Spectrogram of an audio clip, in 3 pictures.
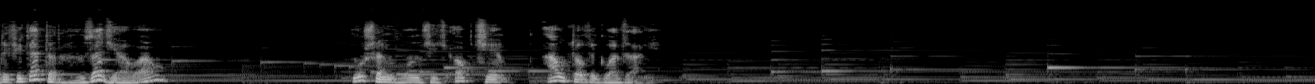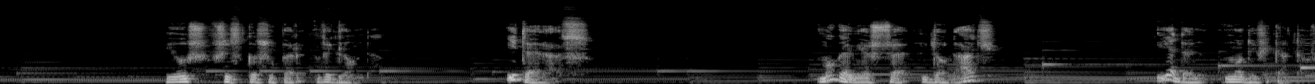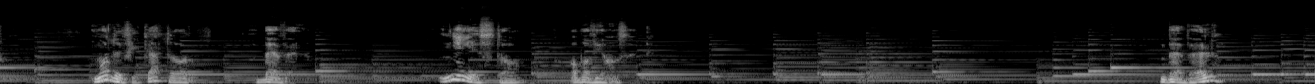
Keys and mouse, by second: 2.4 click, 7.0 click, 11.1 click, 20.7 click, 23.4 click, 34.3-36.1 drag.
